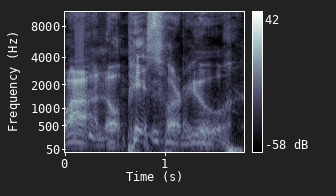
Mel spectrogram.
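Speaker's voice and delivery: very slow, rough, creaky, drawn-out rasping voice. Joking with friends about losing the game: Wario voice. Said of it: "that was a really good Wario".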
